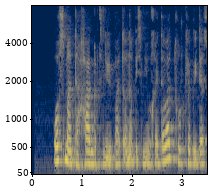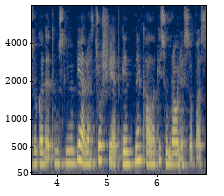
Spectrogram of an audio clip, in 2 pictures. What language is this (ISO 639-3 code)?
kat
